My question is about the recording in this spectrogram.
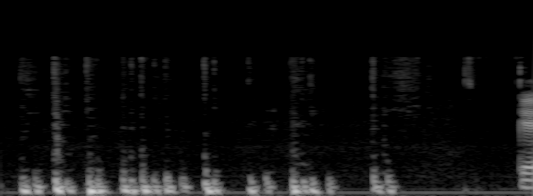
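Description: Computer keyboard typing: a quick, uneven run of about fifteen keystrokes as a password is entered, stopping about three seconds in.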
